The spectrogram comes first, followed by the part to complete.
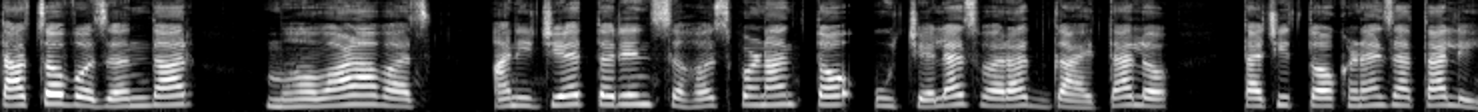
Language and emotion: Goan Konkani, neutral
